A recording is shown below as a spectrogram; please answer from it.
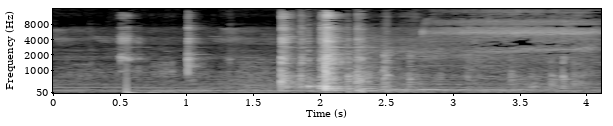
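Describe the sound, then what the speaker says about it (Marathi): A pressure cooker lid being fitted on for a chavli (black-eyed pea) curry: a few sharp metallic clinks and clacks close by, bunched near the middle, then quiet kitchen background. No one speaks. "आता आपल्याला कुकरचे झाकण लावायचे आहे।"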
